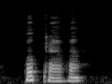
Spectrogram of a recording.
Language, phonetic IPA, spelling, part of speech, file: Polish, [pɔˈprava], poprawa, noun, LL-Q809 (pol)-poprawa.wav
